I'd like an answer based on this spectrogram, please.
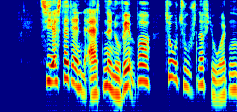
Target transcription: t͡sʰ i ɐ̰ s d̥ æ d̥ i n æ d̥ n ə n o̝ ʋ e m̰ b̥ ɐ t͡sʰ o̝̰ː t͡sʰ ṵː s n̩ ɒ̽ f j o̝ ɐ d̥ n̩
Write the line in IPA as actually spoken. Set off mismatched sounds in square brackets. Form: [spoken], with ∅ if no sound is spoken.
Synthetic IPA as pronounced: t͡sʰ i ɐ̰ s d̥ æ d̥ [e] n æ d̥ n ə n o̝ ʋ e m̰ b̥ ɐ t͡sʰ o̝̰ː t͡sʰ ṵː s n̩ ɒ̽ f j o̝ ɐ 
